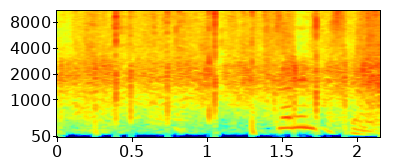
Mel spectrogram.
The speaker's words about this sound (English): Let us older people applaud ourselves for being alive.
